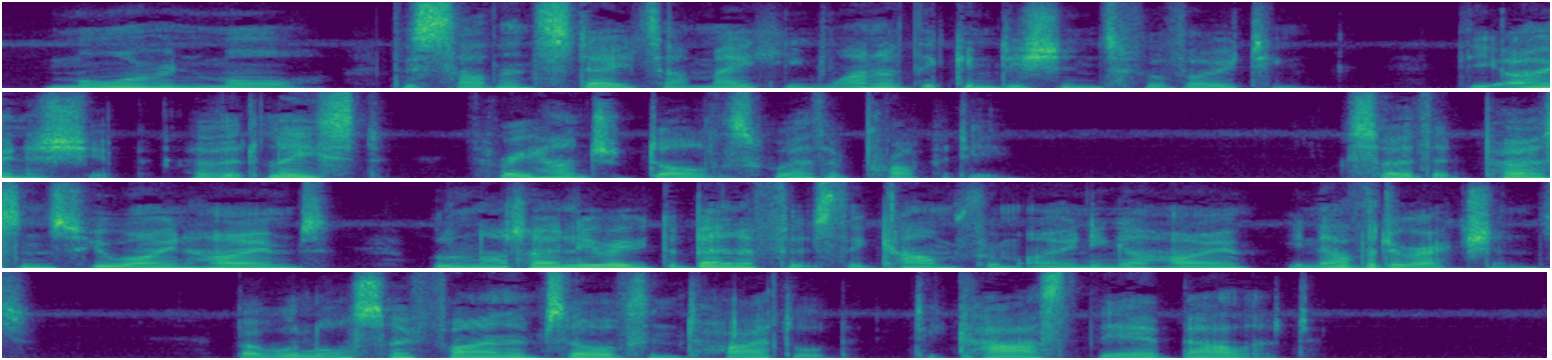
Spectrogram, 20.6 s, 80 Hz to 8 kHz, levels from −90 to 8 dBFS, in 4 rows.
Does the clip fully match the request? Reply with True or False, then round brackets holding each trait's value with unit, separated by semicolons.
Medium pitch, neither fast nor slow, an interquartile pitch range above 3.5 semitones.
True (145 Hz; 160 wpm; 4.1 semitones)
